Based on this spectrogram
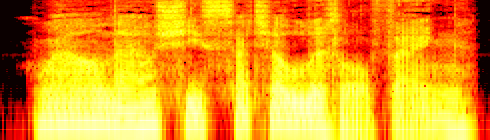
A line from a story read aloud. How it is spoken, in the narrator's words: feebly reiterated Matthew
